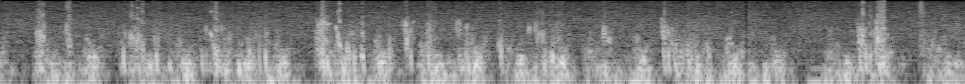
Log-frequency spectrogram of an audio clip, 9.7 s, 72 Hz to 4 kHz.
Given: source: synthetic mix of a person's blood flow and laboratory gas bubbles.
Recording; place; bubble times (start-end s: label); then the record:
Doppler ultrasound of blood flow; precordium
0.35-0.49 s: bubbles
0.65-0.75 s: bubbles
1.18-1.47 s: bubbles
1.51-1.61 s: bubbles
1.68-1.75 s: bubbles
1.99-2.71 s: bubbles
3.14-3.68 s: bubbles
3.85-3.96 s: bubbles
4.00-4.16 s: bubbles
4.20-4.37 s: bubbles
4.55-4.76 s: bubbles
4.97-5.05 s: bubbles
5.27-5.65 s: bubbles
6.00-6.16 s: bubbles
6.59-6.81 s: bubbles
6.85-7.12 s: bubbles
8.56-8.92 s: bubbles
From the record:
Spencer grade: 3 (all of the cardiac periods contain showers or single bubble signals, but not dominating or overriding the cardiac motion signals); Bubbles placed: only in the low amplitude regions of the cardiac cycle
